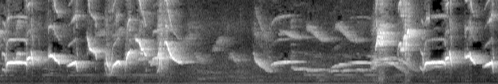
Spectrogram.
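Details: Kacer (Oriental magpie-robin) singing masteran song: quick chattering whistles, then a softer stretch of gliding notes, then a loud sharp burst of chirps and slurred whistles.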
